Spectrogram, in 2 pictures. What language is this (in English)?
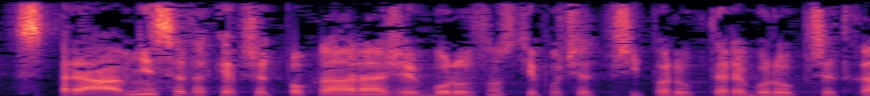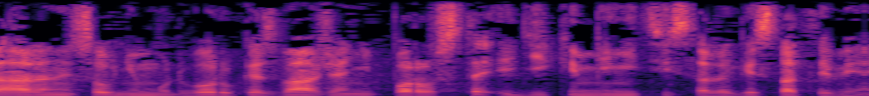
Czech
